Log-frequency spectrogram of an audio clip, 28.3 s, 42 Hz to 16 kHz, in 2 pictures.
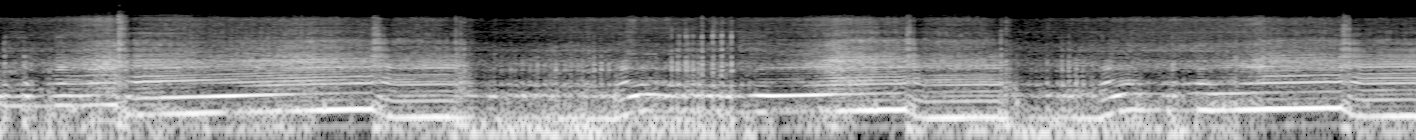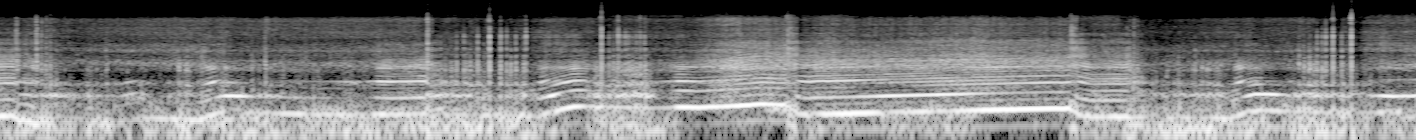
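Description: Tuned VW Golf 7 GTI's turbocharged 2.0-litre four-cylinder under hard acceleration, its pitch climbing and then dropping back at each gearshift several times over, with short crackles and pops from the tuned overrun fuel cut-off.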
